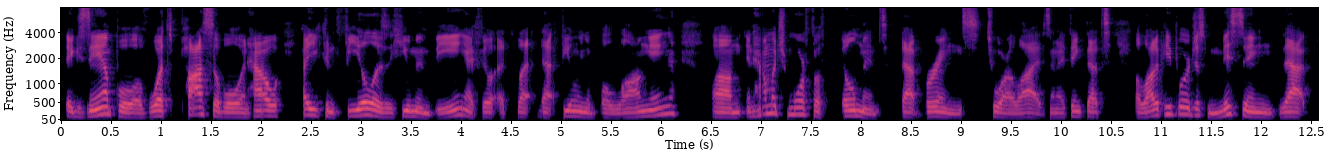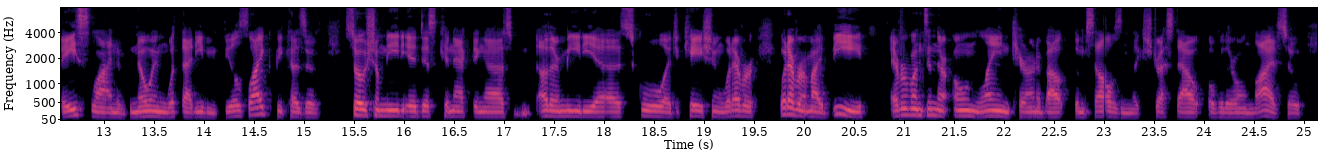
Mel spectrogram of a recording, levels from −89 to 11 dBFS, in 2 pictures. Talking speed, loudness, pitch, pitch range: 200 wpm, -33 LUFS, 130 Hz, 120-155 Hz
